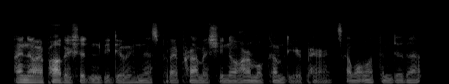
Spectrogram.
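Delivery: hushed voice. A player's character leans over to him while giving water, speaking very softly. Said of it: "very softly say".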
